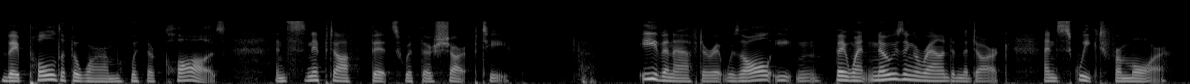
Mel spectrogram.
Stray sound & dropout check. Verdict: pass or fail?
fail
